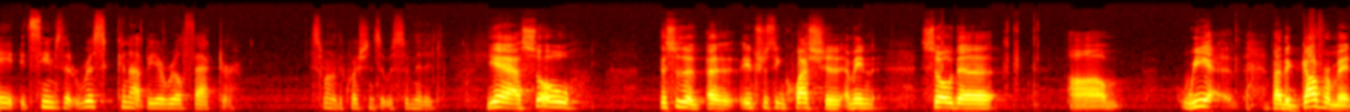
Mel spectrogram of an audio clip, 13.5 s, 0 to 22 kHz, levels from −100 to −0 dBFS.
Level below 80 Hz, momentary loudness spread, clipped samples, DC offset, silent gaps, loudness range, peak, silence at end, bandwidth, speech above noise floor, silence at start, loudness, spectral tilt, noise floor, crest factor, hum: -72 dBFS; 21 LU; under 0.1%; under 0.1%; none; 10 LU; -6 dBFS; 0 s; 13.5 kHz; 40 dB; 0 s; -22 LUFS; -4.5 dB/octave; -62 dBFS; 18 dB; none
